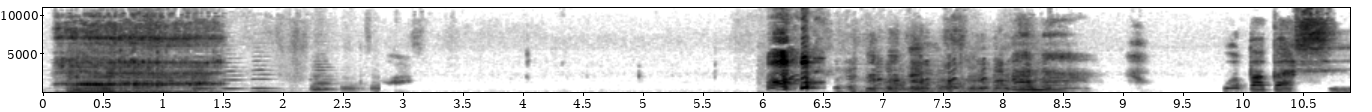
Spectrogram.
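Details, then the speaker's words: Husband snoring during sleep: loud, rough, rattling snores with mouth breathing, alternating with stretches of silence; a woman talks and music plays in the background. "一会儿那个呼噜打的震天响，一会儿又没有动静，你这一惊一乍的，一惊大，娘俩都没法睡觉了。"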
